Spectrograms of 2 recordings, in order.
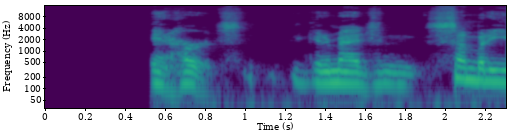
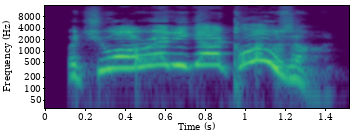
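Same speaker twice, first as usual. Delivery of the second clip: much higher, loud and puzzled; dim confused character; 8 dB louder than usual. Acted. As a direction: blurt it out like a simple-minded oaf. Moogs confused, voiced high.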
